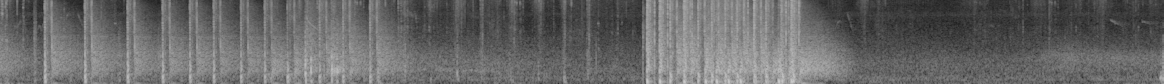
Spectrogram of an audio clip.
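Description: Gunfire in Escape from Tarkov: a burst of rapid, evenly spaced shots fading slightly, a pause, then a louder, denser volley of automatic fire, followed by quieter ambience.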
